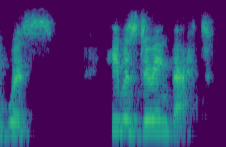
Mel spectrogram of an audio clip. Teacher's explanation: was changes to whiz when it's not stressed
